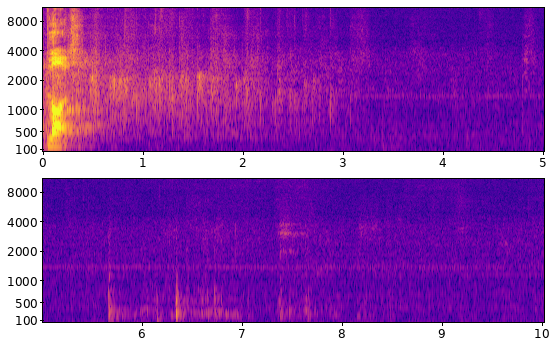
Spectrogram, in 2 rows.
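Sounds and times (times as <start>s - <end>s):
audience applause: 0.0s - 3.2s.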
